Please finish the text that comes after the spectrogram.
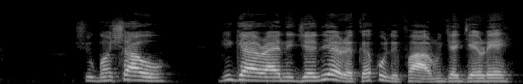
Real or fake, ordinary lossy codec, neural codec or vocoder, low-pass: real; AAC, 48 kbps; none; 14.4 kHz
